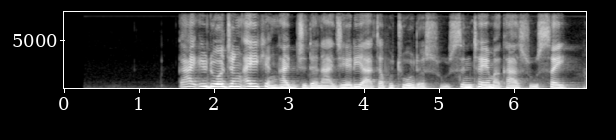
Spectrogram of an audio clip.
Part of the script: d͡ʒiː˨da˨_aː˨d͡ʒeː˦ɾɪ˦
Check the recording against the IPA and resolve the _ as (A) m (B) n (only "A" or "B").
B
